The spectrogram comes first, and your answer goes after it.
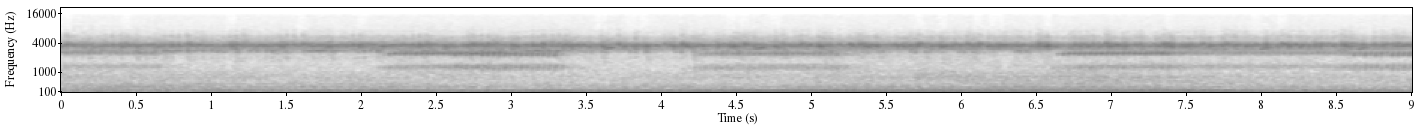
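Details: Tree frogs calling at night in the backwoods of North Carolina, dense high-pitched chorus overlaid by repeated one-second tonal calls with a lower harmonic, coming roughly every two seconds, and a faint low drone beneath.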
